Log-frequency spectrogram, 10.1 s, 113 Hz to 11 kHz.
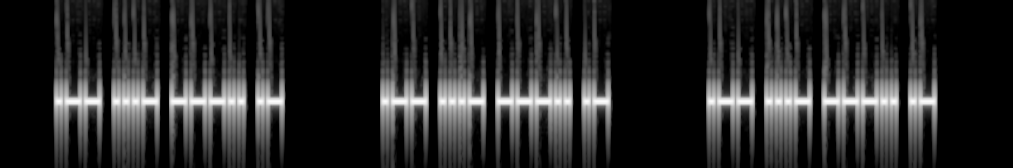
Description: Morse code, heard as a keyed tone, about 25 wpm, 700 Hz. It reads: WV8A WV8A WV8A
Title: USA Call Signs - 4 Characters - Repeated 3x - 25wpm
